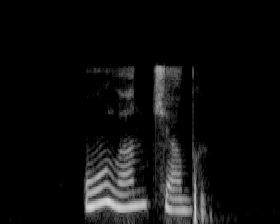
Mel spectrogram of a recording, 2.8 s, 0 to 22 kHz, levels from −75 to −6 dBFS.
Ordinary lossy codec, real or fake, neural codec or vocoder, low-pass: Opus, 32 kbps; fake; codec, 44.1 kHz, 7.8 kbps, DAC; 7.2 kHz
